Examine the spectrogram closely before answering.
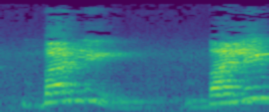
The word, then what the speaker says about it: बली: जो नंबर 3 है बलि-बलि थर्ड बलिदान बलि भी उच्चारण अंतर हो जाता है लोधी सिर्फ छोटे की मात्रा यहां पर लांच बड़ी की मात्रा है इसे पढेंगे बली और यह है वरली-वरली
